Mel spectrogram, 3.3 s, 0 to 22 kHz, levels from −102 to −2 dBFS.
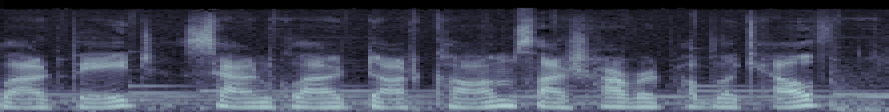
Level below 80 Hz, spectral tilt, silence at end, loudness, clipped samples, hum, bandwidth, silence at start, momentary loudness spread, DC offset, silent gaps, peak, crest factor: -60 dBFS; -4.5 dB/octave; 0 s; -32 LUFS; under 0.1%; none; 16.5 kHz; 0 s; 4 LU; under 0.1%; none; -14 dBFS; 20 dB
